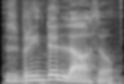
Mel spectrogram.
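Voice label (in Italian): "sbrindellato", dialettale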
